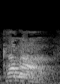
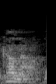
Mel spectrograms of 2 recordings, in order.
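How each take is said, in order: First: Higher, louder mocking command; preacher mocking a showy exorcist; mock exorcist shout. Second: Said in the usual way. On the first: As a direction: ham up a showy exorcist's order. Mocking exorcists questioning demons.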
